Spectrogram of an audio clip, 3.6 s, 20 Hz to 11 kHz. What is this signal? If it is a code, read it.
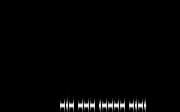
Morse code, heard as a keyed tone, about 40 wpm, 700 Hz. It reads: KO1C
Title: USA Call Signs - 4 Characters - 4x Character Spacing - 40wpm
